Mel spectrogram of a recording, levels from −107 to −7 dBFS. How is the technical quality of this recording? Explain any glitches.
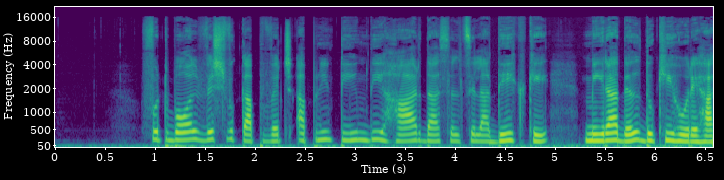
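The recording has one technical fault: a sudden gain jump at 4.35 s that lasts to the end of the clip. From that instant the level rises by about 6 dB in a single step, with no fade. The likely cause is a digital gain setting applied between one sample and the next without a ramp. Because the change acts on the whole signal, the speech and the background noise grow louder together and stay at the higher level through the end.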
